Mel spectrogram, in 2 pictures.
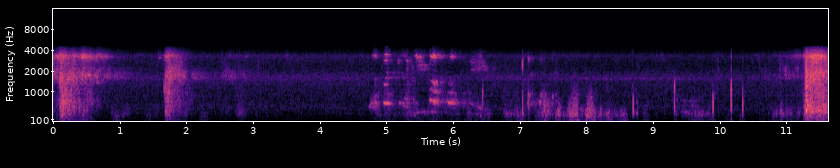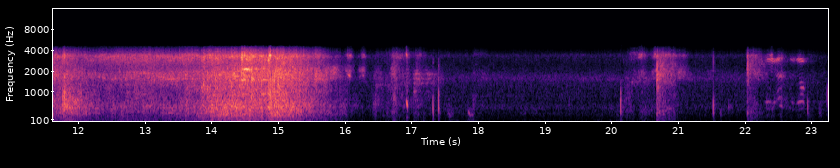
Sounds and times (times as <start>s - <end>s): Speech: 4.8s - 6.6s, 22.2s - 23.1s.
